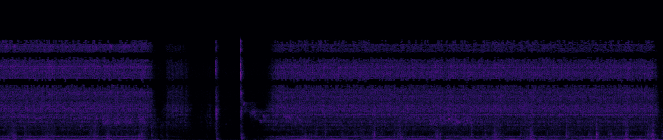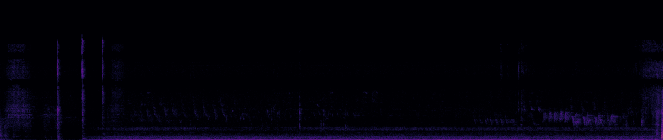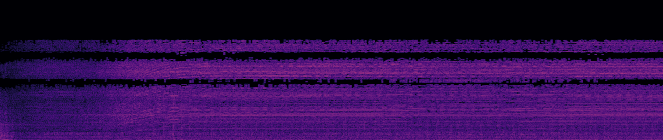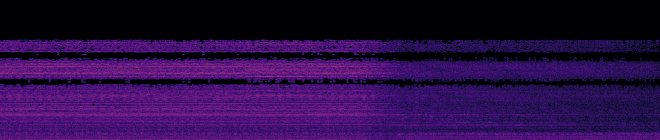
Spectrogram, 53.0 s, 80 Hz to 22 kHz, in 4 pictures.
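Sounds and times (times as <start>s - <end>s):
washing machine draining hum: 0.0s - 3.1s, 5.3s - 13.2s, 26.0s - 52.9s
drum motor whining in fast spin: 0.0s - 3.7s, 5.2s - 13.8s, 25.1s - 52.9s.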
